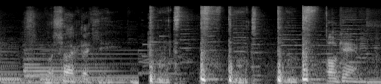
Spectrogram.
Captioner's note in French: norman fait du beatbox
